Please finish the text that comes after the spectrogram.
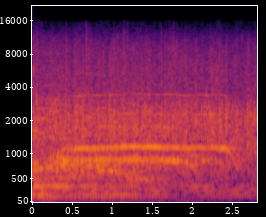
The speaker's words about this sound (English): Will you give him one more clap of praise?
